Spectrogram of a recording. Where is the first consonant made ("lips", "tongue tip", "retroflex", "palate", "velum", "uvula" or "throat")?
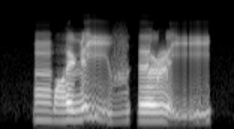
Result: lips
